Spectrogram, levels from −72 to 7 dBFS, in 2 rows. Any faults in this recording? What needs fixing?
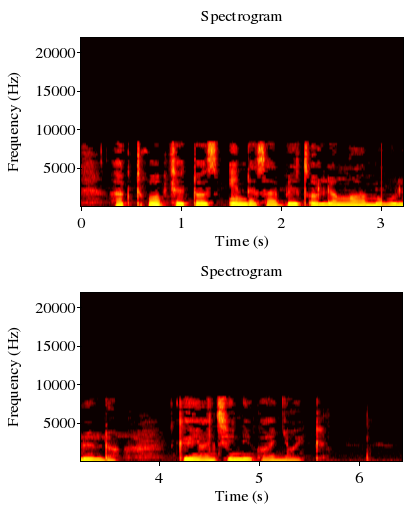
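The whole recording has a watery, swirly quality, and nothing comes through above 8.3 kHz. That's likely MP3 compression starved of bits, which fits something near 35 kbps. The encoder chops the treble and lets weak detail flicker between frames. Encoding at a higher bitrate, or keeping the file uncompressed, would prevent it.

There are three small skips, at 3.0, 4.4 and 5.28 s. Each is the sound jumping ahead, losing roughly 40 ms with no gap of silence. That's likely a dropped buffer (overrun): the software didn't read its samples before the hardware overwrote them. Giving the capture thread a larger buffer or higher priority would stop it.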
